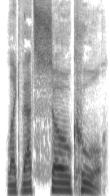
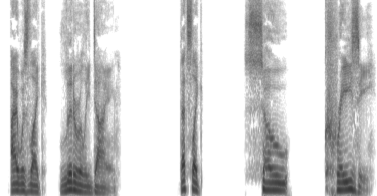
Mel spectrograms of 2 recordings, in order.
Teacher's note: That's the California Valley Girl accent. It's full of high-pitched tones, extra like words, and exaggerated emotions.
